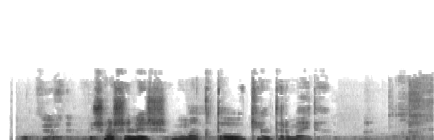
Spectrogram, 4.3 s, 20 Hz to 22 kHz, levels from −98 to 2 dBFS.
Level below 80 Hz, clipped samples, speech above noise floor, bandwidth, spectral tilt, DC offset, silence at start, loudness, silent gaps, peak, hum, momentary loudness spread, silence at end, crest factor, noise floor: -62 dBFS; under 0.1%; 28 dB; 11 kHz; -6 dB/octave; under 0.1%; 0.2 s; -20 LUFS; none; -2 dBFS; none; 18 LU; 0 s; 20 dB; -49 dBFS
